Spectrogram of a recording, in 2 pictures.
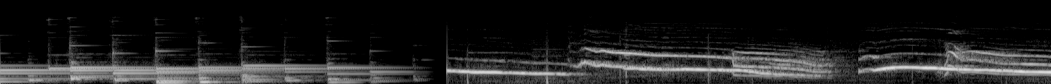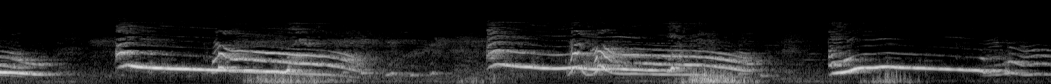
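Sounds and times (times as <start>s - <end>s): puppy howling: 11.8s - 14.2s, 15.4s - 18.2s.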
